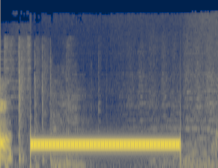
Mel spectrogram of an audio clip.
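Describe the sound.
A single loud, steady telephone tone at a constant mid pitch as a phone call is placed, holding for about two seconds, starting and stopping abruptly, with brief bits of speech around it.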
